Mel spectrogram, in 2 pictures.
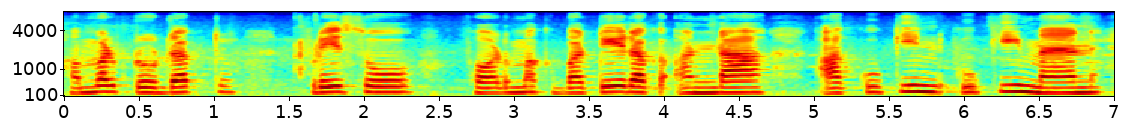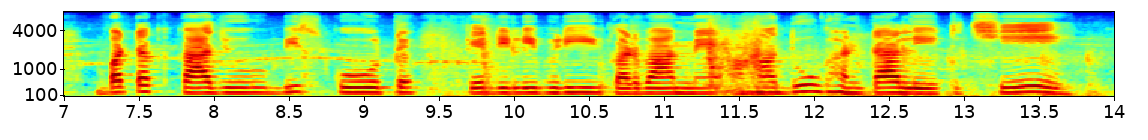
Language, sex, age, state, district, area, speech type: Maithili, female, 60+, Bihar, Madhubani, rural, read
